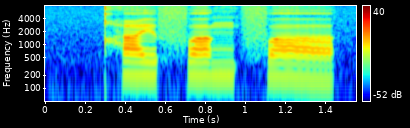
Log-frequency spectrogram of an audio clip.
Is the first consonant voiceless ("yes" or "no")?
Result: yes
